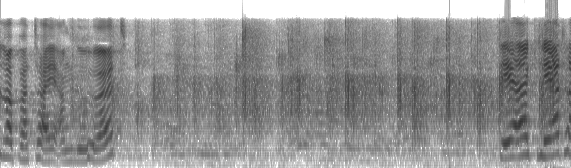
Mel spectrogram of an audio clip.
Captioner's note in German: Beifall bei der SPD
